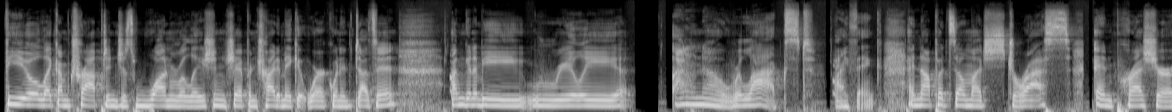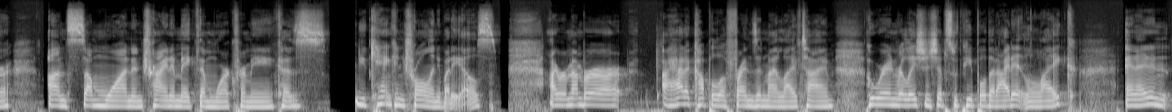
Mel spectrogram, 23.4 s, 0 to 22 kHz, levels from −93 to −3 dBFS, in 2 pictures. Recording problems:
squashed, flat; heavily

